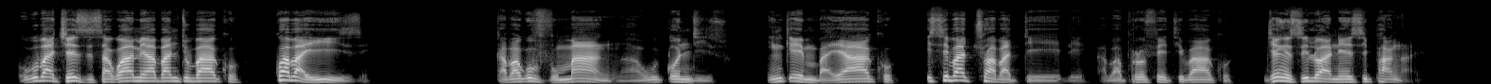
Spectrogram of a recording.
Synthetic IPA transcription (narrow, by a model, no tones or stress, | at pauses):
uɣuβad̥ʒ̥ʼʱezisaɣwamiaβantʼuβakʰɔ | ɣwaβajiːzɛ | ɣaβaɣuvumaŋauɣuǃondʱiːswḁ | iŋkʼɛmbʱajakʰɔ | isiβat͡ʃʼwaβad̥ʱɛlɛ | a̰βapʰrɔfetʰiβakʰɔ | nd͡ʒʱɛŋesilwanɛesipʰaŋa̰ːjɔ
